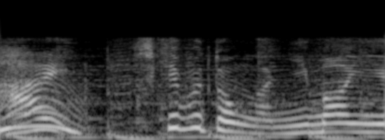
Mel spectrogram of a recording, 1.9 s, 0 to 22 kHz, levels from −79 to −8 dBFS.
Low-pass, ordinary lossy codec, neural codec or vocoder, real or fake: 7.2 kHz; none; none; real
